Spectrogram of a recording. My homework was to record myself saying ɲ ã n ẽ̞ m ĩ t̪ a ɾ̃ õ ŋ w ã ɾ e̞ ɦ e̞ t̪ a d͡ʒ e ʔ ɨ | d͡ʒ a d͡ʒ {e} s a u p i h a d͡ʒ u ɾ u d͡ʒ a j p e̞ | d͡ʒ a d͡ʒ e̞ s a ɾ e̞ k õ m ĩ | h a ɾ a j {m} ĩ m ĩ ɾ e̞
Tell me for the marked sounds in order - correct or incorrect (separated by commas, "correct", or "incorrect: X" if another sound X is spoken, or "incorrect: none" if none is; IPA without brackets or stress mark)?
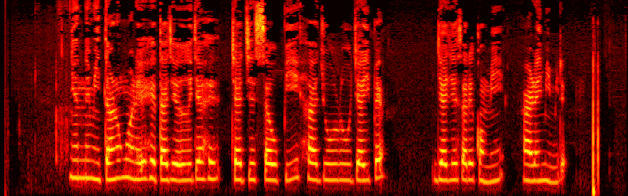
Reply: correct, correct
